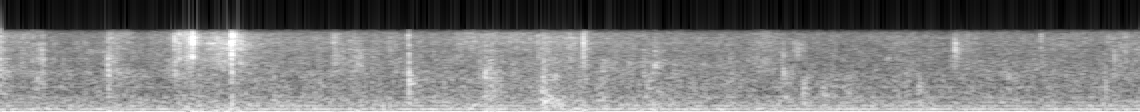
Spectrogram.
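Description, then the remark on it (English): Soft papery rustling and a few crisp crackles as sheets of paper are handed out during a meeting, over a steady low hum with no talking. “Mr. Chairman, with your permission, I would hand out just a quick piece of paper here.”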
